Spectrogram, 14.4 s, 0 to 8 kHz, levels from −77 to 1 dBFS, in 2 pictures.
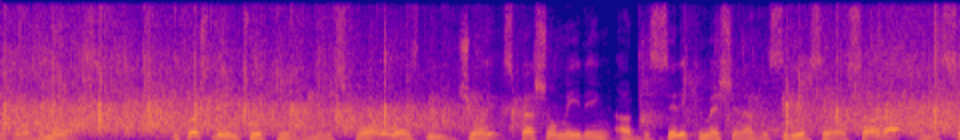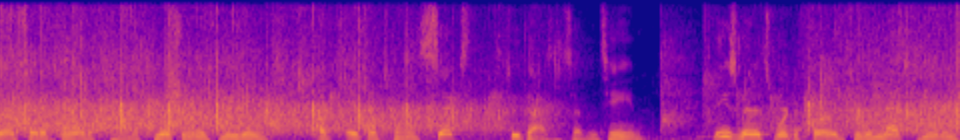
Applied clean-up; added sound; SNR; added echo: none; Applause; 0 dB; none.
